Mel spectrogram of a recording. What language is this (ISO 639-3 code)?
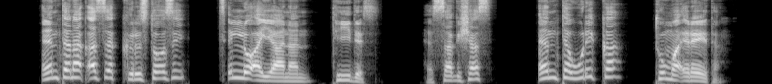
gmv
